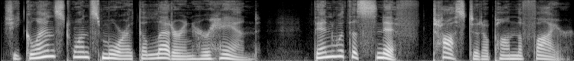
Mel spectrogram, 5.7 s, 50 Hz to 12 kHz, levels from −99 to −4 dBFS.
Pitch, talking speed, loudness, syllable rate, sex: 205 Hz, 200 wpm, -19 LUFS, 4.6 syllables/s, female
